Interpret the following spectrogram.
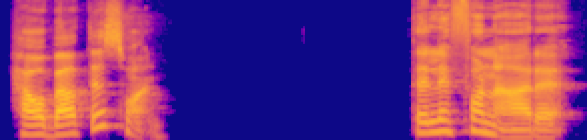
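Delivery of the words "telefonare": "Telefonare" stressed on "na"; penultimate stress. Shown as a demonstration. Teacher revealing a quiz answer, second to last syllable stressed. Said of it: "the second to last syllable".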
